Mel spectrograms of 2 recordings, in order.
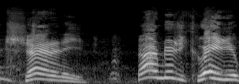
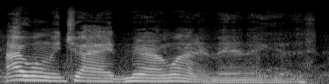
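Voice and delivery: stoned hippie voice; 9 semitones lower than usual. Acted.

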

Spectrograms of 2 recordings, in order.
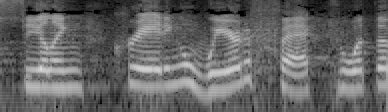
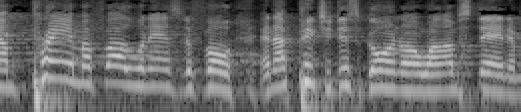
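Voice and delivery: usual speaking voice

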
